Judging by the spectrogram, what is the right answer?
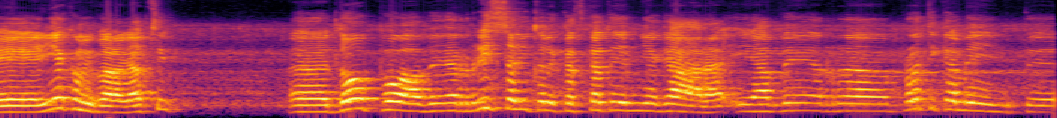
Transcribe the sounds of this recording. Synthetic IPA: eɾjɛkːomipaɾaɡat̪sːi | d̪ɔːpoaverːisaliːt̪olekaskaːt̪ed̪elmiːaɡaːɾaʔeaverpɾat̪ikament̪e

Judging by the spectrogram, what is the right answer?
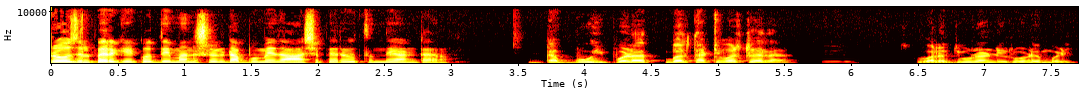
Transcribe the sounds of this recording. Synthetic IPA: ɾo̞ːd͡ʒulupe̞ɾɐɡeːkod̪ːimɐnuʂulɐkuɖɐbːumiːd̪ɐaːʃɐpe̞ɾuɡut̪und̪iɐɳʈaːɾu | ɖɐbːuipːɐɽɐiʋaːlɐt̪ʰɐʈːipɐsʈukɐd̪aː | iʋaːlɐd͡ʒuːɽɐɳɖiɾoːɽembɐɽi

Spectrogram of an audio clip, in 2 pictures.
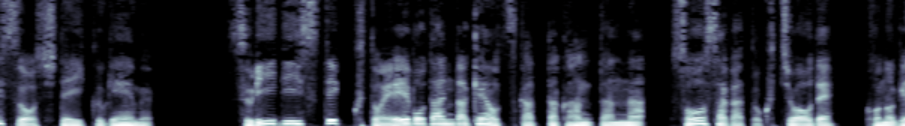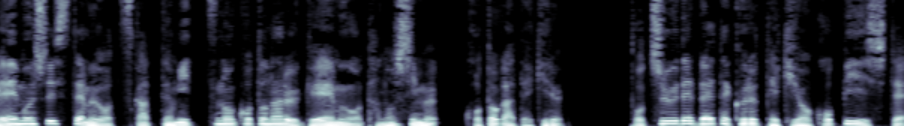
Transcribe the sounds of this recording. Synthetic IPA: sɨo̞ɕi̥t̪e̞ikɯ̟ɡe̞ːmɯ̟ | sɨɾʲiːd̪ʲiːsɨ̥t̪ʲikːɯ̟̥t̪o̞e̞ːbo̞t̪ãnd̪ake̞o̞t͡sɨ̥kat̪ːakãnt̪ãnːa | so̞ːsaɡa̰t̪o̞kɯ̟̥t͡ɕo̞ːd̪e̞ | kʰo̞no̞ɡe̞ːmɯ̟ɕisɨ̥t̪e̞mɯ̟o̞t͡sɨ̥kat̪ːe̞mʲitt͡sɨno̞ko̞t̪o̞naɾɯ̟ɡe̞ːmɯ̟o̞t̪ʰano̞ɕimɯ̟ | kʰo̞t̪o̞ɡad̪e̞kʲiɾɯ̟ | t̪o̞t͡ɕɨːd̪e̞d̪e̞t̪e̞kɯ̟ɾɯ̟t̪e̞kʲio̞ko̞pʲiːɕi̥t̪e̞̰

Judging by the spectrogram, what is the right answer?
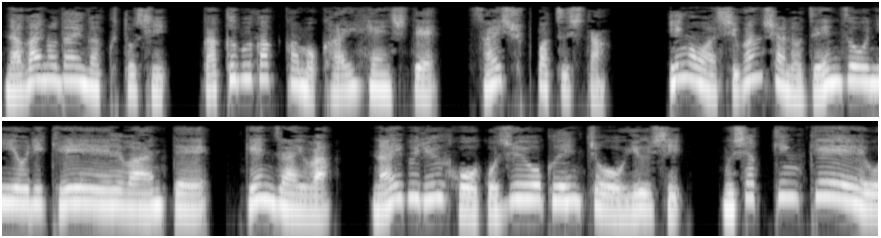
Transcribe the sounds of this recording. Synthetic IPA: naɡano̞d̪aiɡakɯ̟̥t̪o̞ɕi | ɡ̥akɯ̟bɯ̟ɡakːamo̞kʰaihẽ̞ɰ̃ɕi̥t̪e̞ | saiɕɨ̥pːat͡sɨɕi̥t̪a̰ | iŋo̞βaɕiɡãɰ̃ɕano̞zẽ̞nd͡zo̞ːɲ̟ijo̞ɾʲike̞ːeːβaãnt̪e̞ː | ɡ̥ẽ̞nd͡zaiβa | naibɯ̟ɾʲɨːho̞ːɡo̞ʑɨːo̞kɯ̟ẽ̞ɲ̟t͡ɕo̞ːjɯːɕi | mɯ̟ɕakʲːĩŋke̞ːeːo

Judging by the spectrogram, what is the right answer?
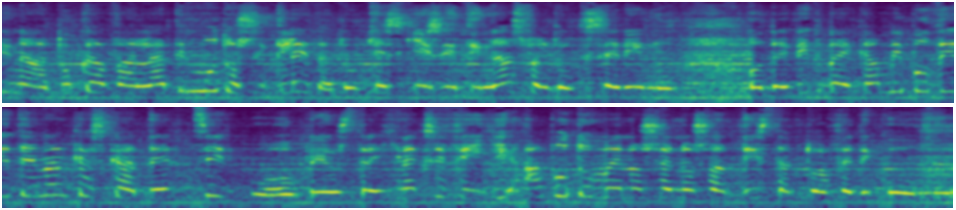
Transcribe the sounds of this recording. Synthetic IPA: inɐt̪ukɐvɐlɐt̪inmo̞t̪o̞sikle̞t̪ɐt̪uce̞scizit̪inɐsfɐlt̪ot̪i̥se̞ɾimuo̞d̪evid̪bekɐmipo̞ðiet̪eenɐŋkɐskɐd̪e̞ɾt͡siɾkuoːpio̞st̪ɾe̞çinɐkse̞fiʝiʔɐpo̞t̪o̞me̞no̞se̞no̞sɐnd̪ist̪ɐk̚t̪uɐfe̞nd̪iku

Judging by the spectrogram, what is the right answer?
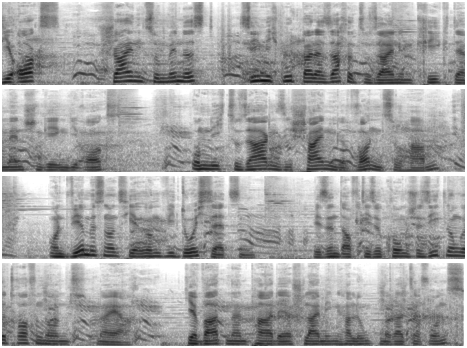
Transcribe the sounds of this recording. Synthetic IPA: d̥iːʔɔɐksʃaɪnənt͡sumɪndəstt͡siːmlɪçɡ̥uːt̚b̥aɪɾeːɐzaχət͡suzaɪnɪmkʁ̥iːkd̥eːɐmɛnʃn̩ɡeːɡŋ̩diːʔɔɐks | ʔʊmnɪçt̚t͡suzaːɡŋ̩ziːʃaɪnənɡəvɔnənt͡suɦaːbm̩ | ʔʊntv̥iːɐmʏsn̩ʊnshiːɐɪɐɡŋ̩tv̥iːdʊɐçz̥ɛt͡sn̩viːɐzɪntaʊfd̥iːzəkʰoːmɪʃəziːdlʊŋɡətʁ̥ɔfn̩ʊntnaja̰ | hiːɐvaɐtn̩aɪnpʰaːɐdeːɐʃlaɪmɪɡŋ̩ɦalʊŋkŋ̩bəʁaɪt͡saʊfʊns

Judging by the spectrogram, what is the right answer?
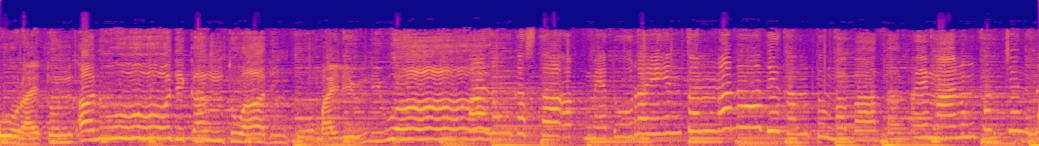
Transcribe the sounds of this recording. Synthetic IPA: uːɾajt̪ʊnʔɐnod̪ɪkɐnt̪ʊad̪ɪŋkomɐjliwlɪwamaːnʊŋkɐst̪aʔɐk̚mɛt̪uːɾɐjɪnt̪ʊnɐnod̪ɪkɐnt̪ʊmɐbaːt̪ɐŋɐjmaːnʊŋkɐt͡ʃɐnː

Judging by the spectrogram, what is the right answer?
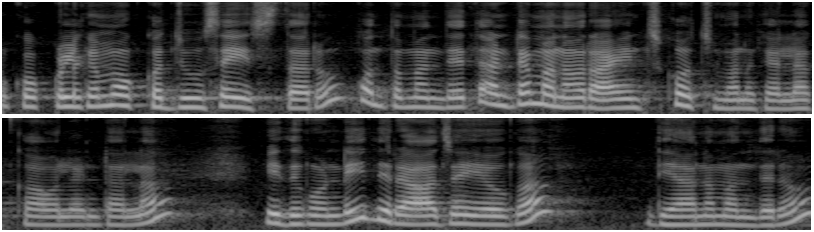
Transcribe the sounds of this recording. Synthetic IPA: ɔkokːuɭɐkemɔkːɐd͡ʒuːseːist̪aːɾukont̪ɐmɐnd̪iɐjt̪eːɐɳʈe̞ːmɐnɐmɾaːjiɲt͡ʃu̥kɔʋɐt͡ʃːumɐnɐkɛlaːkːaːʋaːlɐɳʈaːla | id̪uɡoɳɖiːd̪iɾaːd͡ʒɐjɔːɡɐ | d̪ʱjaːnɐmɐnd̪iɾɐm

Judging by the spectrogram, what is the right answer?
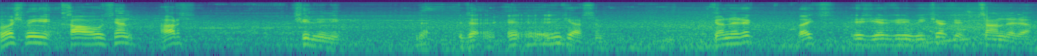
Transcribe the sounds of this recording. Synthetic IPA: vɔt͡ʃʰmiχɑːʁut͡sʰjan | hɑɾs | t͡ʃʰilinḭ | d̪̰ | int͡ʃʰɛɑsɛm | ɡənɛɾɛk̚ʰ | bajt͡sʰ | ɛsjɛɾkɾivit͡ʃɑkət͡sʰɑnɛɾɑ̰

